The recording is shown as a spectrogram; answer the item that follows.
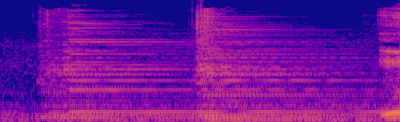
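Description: Acoustic guitar strumming an A minor chord twice, the second strum about a second in, the chord left ringing.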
